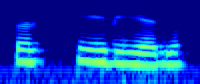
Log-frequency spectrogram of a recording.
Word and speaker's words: circadian: rhythm is circadian rhythm it's a funny word to look at it's pronounced circadian and under circadian rhythm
